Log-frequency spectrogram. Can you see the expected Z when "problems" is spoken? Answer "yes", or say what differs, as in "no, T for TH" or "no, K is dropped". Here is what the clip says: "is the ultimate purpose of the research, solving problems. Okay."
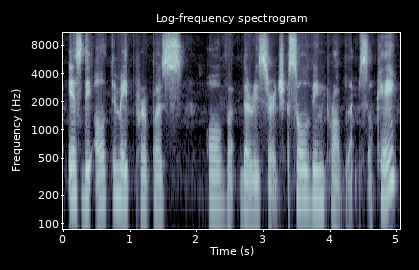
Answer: no, S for Z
